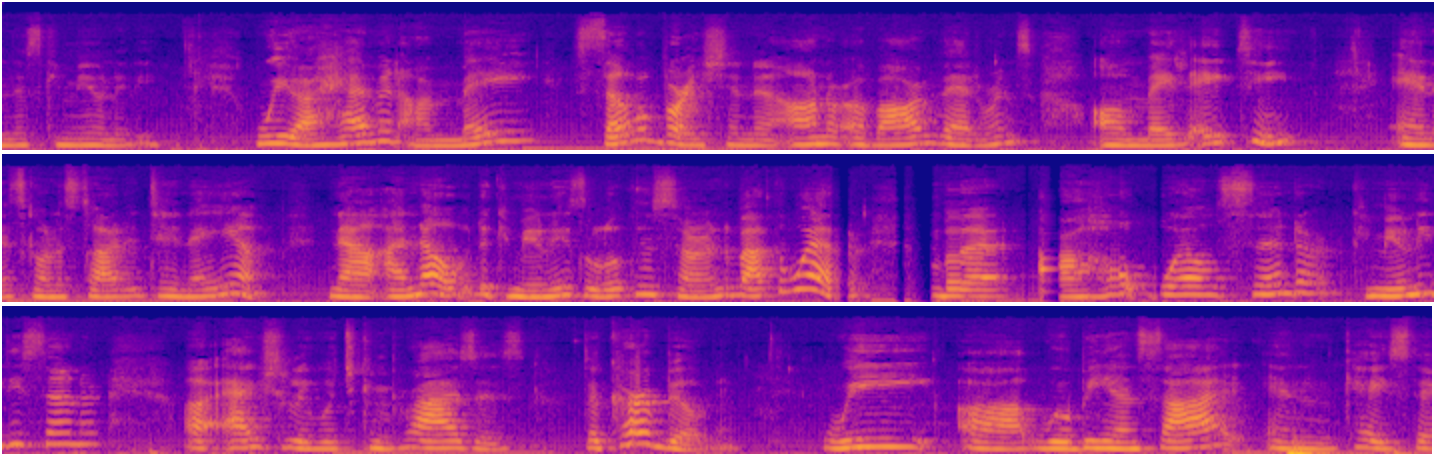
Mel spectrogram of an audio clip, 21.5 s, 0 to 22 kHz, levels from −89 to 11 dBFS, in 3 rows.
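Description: From 11.29 to 12.97 s, repeated packet loss (robotic sound): eleven short dropouts, each patched by extending the preceding sound, giving choppy stutter rather than clean silent gaps.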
